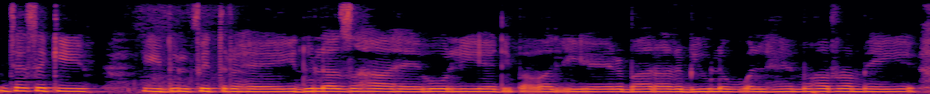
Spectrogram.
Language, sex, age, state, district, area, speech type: Urdu, female, 45-60, Uttar Pradesh, Lucknow, rural, spontaneous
